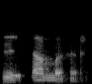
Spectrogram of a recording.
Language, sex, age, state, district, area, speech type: Urdu, male, 18-30, Delhi, South Delhi, rural, conversation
